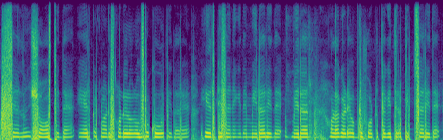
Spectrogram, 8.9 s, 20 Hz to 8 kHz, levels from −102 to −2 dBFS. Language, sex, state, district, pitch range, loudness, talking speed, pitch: Kannada, female, Karnataka, Belgaum, 205-215 Hz, -14 LUFS, 115 wpm, 210 Hz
